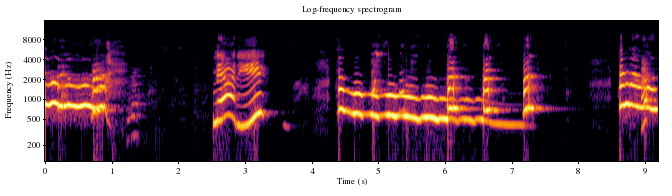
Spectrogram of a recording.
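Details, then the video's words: Maddie, a Norwegian Elkhound, sings along with a Husky: long sliding howls, one wavering up and down, another drawn-out and gently falling, broken by quick sharp yelps and quiet gaps with faint human voice. "Norwegian Elkhound Maddie sings with Husky"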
